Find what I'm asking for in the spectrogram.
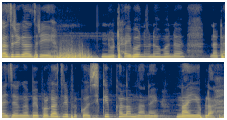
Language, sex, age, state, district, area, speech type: Bodo, female, 30-45, Assam, Udalguri, urban, spontaneous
